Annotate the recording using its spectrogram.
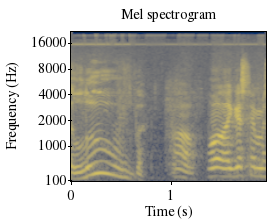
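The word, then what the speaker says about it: Louvre: them in the hallway not the louver that's pronounced the lube oh well I guess I'm just about the wrong in my history book you're mr.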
